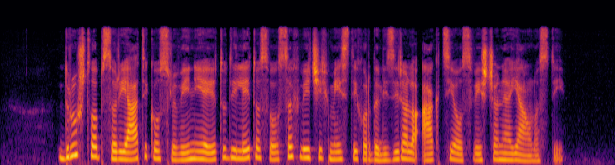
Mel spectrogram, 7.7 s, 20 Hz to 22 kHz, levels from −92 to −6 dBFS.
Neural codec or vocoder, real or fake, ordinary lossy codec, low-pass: codec, 24 kHz, 0.9 kbps, WavTokenizer, medium speech release version 2; fake; none; 10.8 kHz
